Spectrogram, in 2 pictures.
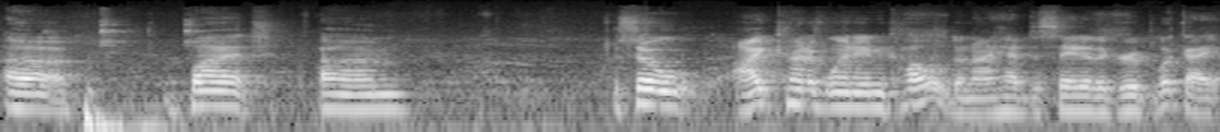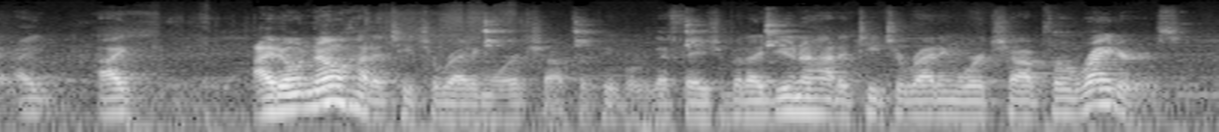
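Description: Here a man with a West Coast US accent talks at a fairly quick pace, with lively intonation and long, frequent pauses. Noticeable background noise runs underneath. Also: medium pitch for a man. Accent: General American, West Coast. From Los Angeles. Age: 50s. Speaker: poet and teacher. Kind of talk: casual interview. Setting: hotel bar. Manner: halting, many fillers and restarts.

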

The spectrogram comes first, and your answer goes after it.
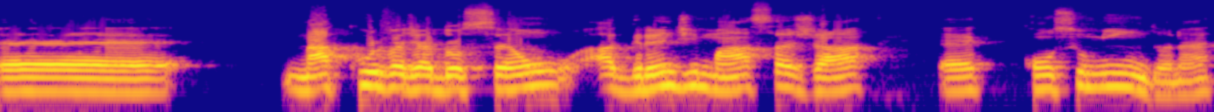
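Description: A man with a fairly high pitch and a dark, mellow tone talks at a very slow pace, his intonation fairly even. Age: 40s. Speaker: digital marketing agency CEO. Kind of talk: casual interview.

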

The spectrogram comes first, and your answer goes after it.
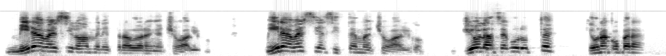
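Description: A man with a high pitch and a raised, projected voice talks at a very fast pace, with a bright, sharp tone, very wide pitch swings, and a dry, close sound with no echo. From Puerto Rico, rural. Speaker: political candidate. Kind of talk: interview. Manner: halting, repetitive.

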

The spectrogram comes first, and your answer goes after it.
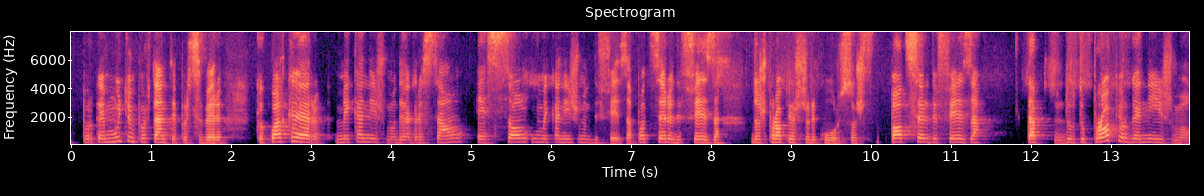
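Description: At a fairly slow pace, a woman talks in a fairly high pitch with ordinary pitch variation and big swings in loudness. The recording is very clean with a silent background. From Italy. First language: Italian (speaking Portuguese). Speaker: dog and cat behaviour educator. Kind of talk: podcast interview.

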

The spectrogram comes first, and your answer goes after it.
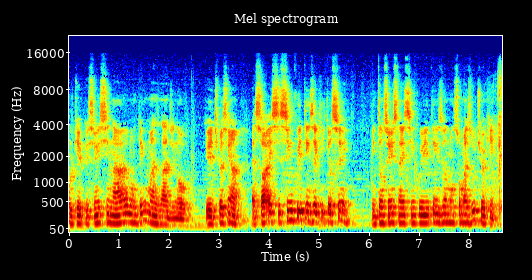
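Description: The speech moves at a very fast pace with ordinary pitch variation. Noticeable background noise and audible room echo fill the recording. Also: man, medium pitch for a man. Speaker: podcast co-host, coach. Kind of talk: casual chat.

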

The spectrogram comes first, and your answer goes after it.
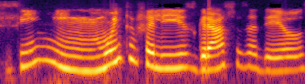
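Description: This woman's voice sits fairly high in pitch. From Brazil, São Paulo state (São José dos Campos). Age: 30s. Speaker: immigrant sharing experience. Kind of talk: interview.

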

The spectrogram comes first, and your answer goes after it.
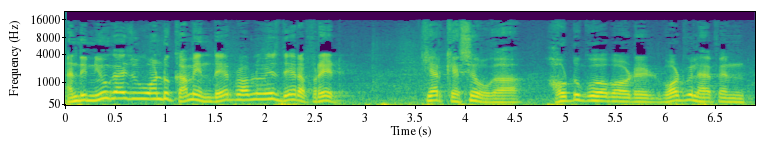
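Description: A man talks at a moderate pace with very wide pitch swings and very even loudness. Background noise is noticeable. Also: fairly high pitch for a man. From India, Rajasthan. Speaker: former motorcycle rally racer. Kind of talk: interview.

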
